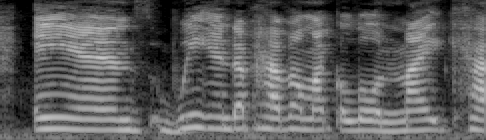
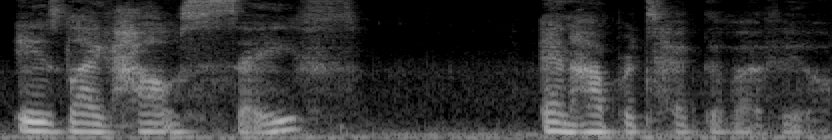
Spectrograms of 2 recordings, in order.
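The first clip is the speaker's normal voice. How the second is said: whisper; 4 semitones lower, 12 dB quieter than usual. Real, not acted. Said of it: "tender confession about Big".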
